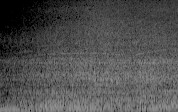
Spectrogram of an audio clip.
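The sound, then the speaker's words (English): A bus engine rumbles loudly, a steady low drone that swells slightly as the vehicle pulls away, with no voices. “The bus is leaving the station”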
